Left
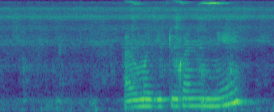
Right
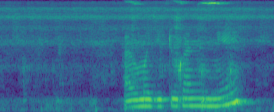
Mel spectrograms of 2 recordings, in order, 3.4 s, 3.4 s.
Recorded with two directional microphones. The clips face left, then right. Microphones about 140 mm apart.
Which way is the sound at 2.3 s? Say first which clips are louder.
Right 2 dB; 15° left (ahead or behind).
